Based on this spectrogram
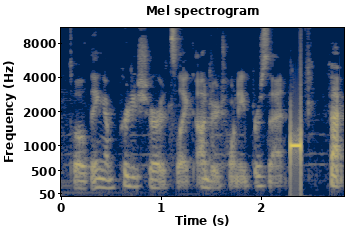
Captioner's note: beep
